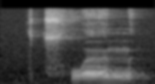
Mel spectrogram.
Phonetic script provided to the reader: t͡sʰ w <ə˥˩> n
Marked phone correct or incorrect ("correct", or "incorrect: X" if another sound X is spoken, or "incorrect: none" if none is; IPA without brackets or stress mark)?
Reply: incorrect: ə˨˩˦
